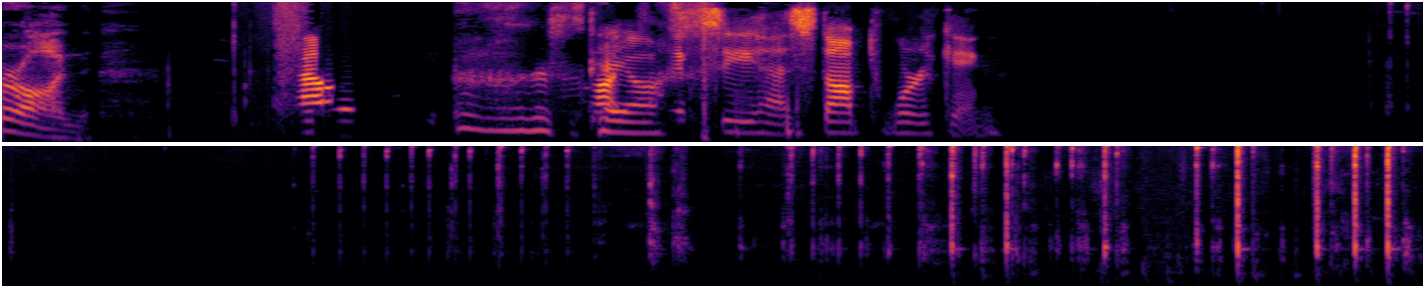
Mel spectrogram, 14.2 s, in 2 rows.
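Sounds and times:
speech: 0.0 - 0.6, 1.4 - 5.1
computer keyboard typing: 6.8 - 7.2, 8.6 - 14.2.

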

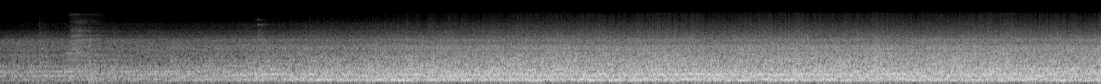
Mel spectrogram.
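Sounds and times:
Nagoya Municipal Subway Sakura-dori Line train rumbling: 0.0 - 11.0.

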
